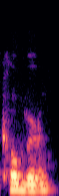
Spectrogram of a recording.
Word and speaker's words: Cockburn: crisp soon enough the the british admiral's name is cockburn sometimes pronounced coburn and so on as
